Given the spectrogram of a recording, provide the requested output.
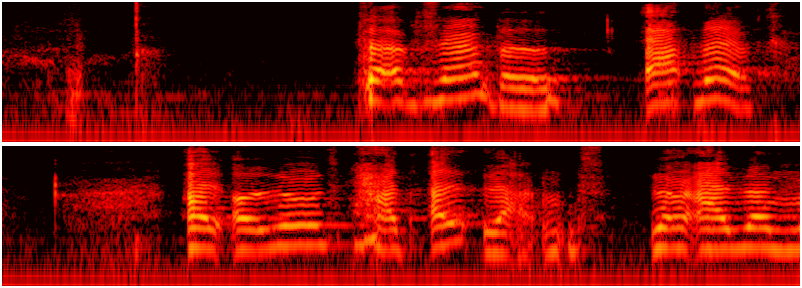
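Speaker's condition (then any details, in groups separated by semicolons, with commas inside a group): Moebius syndrome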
